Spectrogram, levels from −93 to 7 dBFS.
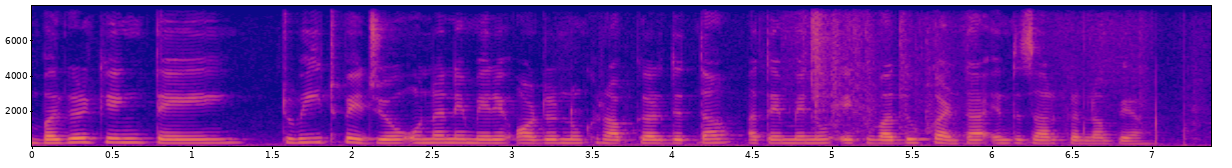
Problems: none marked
